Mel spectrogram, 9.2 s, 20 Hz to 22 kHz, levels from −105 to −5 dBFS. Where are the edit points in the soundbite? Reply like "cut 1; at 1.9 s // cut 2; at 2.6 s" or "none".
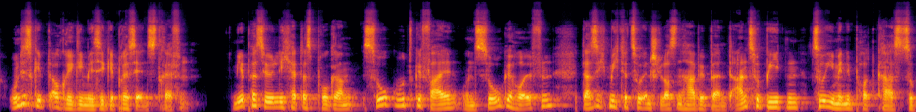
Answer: cut 1; at 2.1 s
